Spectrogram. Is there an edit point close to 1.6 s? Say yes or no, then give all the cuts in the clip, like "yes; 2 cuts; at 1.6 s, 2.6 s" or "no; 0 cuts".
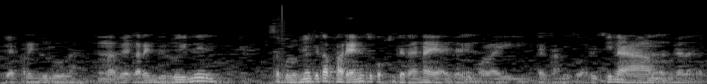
no; 0 cuts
